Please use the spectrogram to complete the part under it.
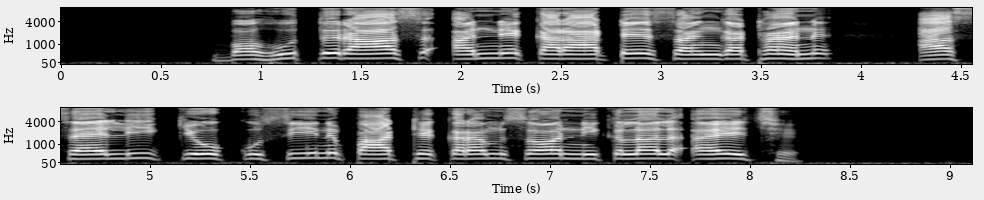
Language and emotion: Maithili, neutral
